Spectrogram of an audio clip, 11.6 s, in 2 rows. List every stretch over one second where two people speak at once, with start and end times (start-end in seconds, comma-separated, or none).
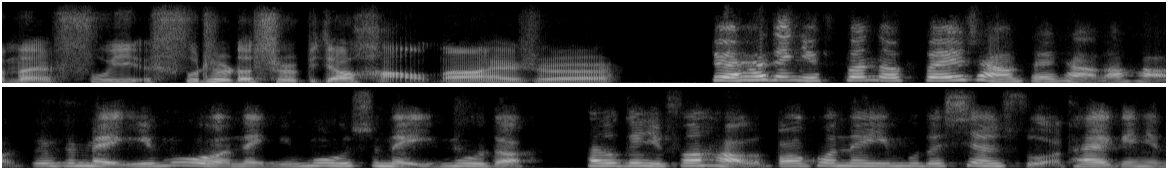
none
